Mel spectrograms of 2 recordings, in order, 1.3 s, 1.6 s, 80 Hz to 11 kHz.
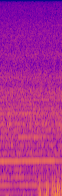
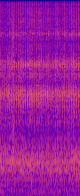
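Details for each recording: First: Old Kwik Kool oscillating fan from a yard sale, running the day after rewiring the cord; steady hum with a few fixed tones and faint low rumbling flutter, blowing strongly and evenly, just a little noisy; normal running. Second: Old Kwik Kool oscillating fan bought at a yard sale, oiled with 30-weight non-detergent oil. Constant loud whirring hiss with steady buzzing tones and no rhythm change; the motor runs but is unusually noisy.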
